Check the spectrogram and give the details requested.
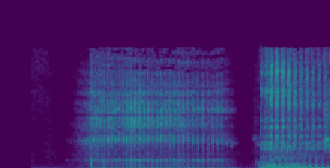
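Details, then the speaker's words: Cartoon character (Kikoriki's Carlin) snoring loudly: a rattling snore with a long rasping inhale, a pause, then a deep vibrating snort. "man I can't take this snoring anymore I know me too we have to find a way to stop it"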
